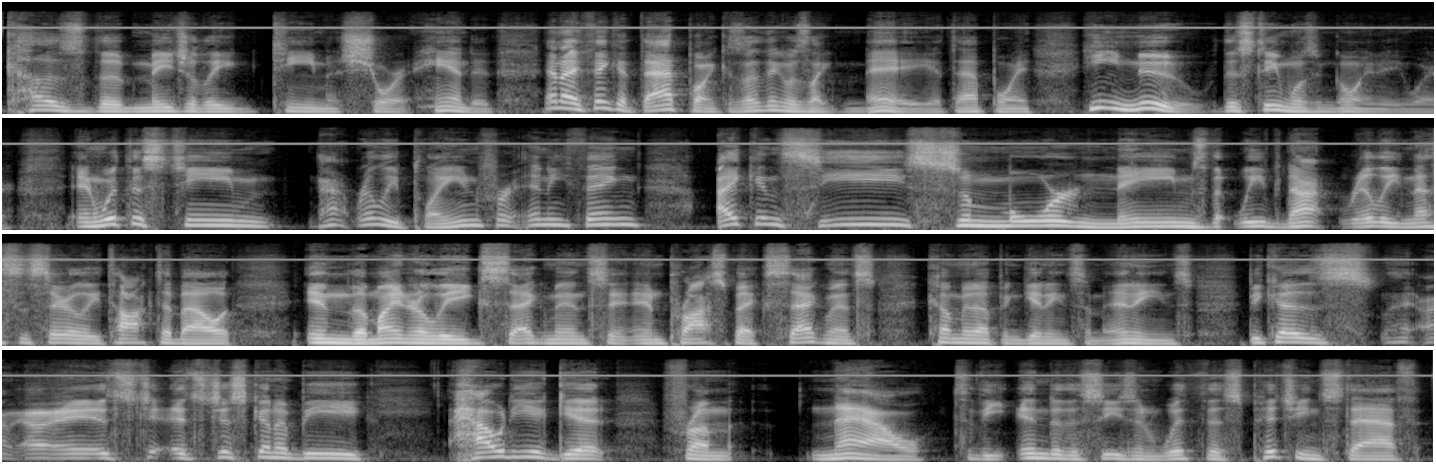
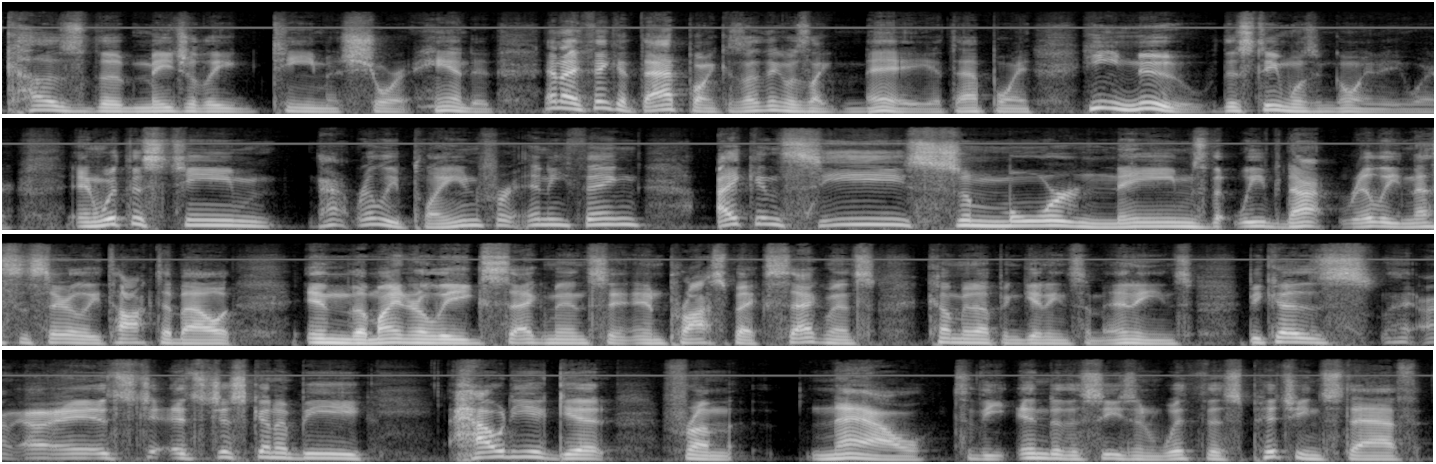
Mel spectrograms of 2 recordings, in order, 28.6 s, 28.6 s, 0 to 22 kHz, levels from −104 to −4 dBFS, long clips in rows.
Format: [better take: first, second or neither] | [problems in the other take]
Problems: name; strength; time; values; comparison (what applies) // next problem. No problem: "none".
second | high-pitched whine; loud; throughout; 8.5 kHz, 7 dB below the speech; faint in the second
